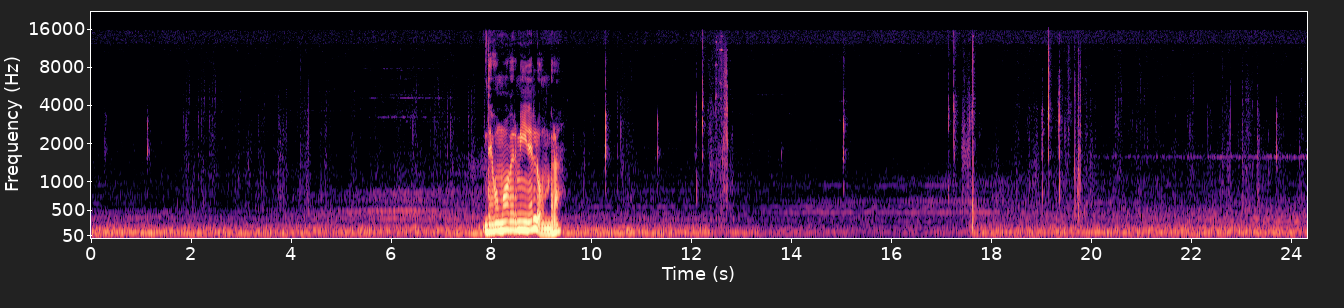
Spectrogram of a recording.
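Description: Footsteps tread slowly on a stone floor in an echoing hall.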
